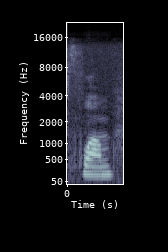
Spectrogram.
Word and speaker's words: Flomm: Dennis Flomm, thank you very, and I said your name wrong again. It's Flomm.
